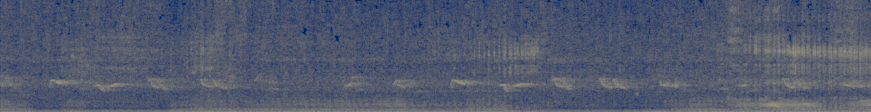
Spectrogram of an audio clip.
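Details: Low, steady growling from a Rottweiler locked in a standoff over a bone, the rumble rising slightly in strength partway through, with a string of quick high chirps sounding behind it.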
